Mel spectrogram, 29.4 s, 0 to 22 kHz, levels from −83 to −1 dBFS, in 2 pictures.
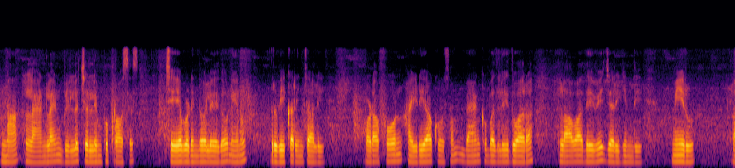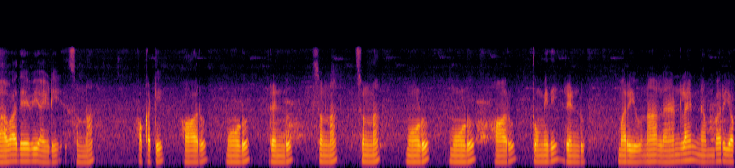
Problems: constant background noise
